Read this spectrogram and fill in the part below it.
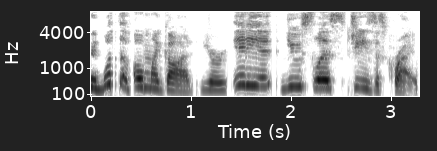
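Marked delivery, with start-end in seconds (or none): none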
